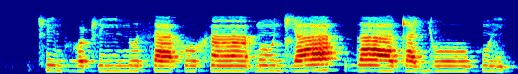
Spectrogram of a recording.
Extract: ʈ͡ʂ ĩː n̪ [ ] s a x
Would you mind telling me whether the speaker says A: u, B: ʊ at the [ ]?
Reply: B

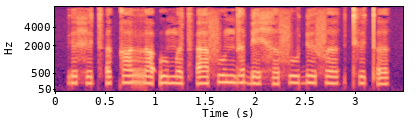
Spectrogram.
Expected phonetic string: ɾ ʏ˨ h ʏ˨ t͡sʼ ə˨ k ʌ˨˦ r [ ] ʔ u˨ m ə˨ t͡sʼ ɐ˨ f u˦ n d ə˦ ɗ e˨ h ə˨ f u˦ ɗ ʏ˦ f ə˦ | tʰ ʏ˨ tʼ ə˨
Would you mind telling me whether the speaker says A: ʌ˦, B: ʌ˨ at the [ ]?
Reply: B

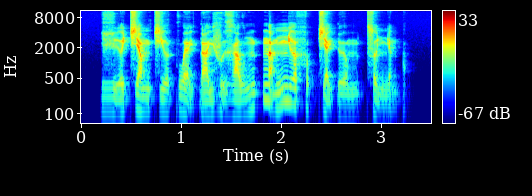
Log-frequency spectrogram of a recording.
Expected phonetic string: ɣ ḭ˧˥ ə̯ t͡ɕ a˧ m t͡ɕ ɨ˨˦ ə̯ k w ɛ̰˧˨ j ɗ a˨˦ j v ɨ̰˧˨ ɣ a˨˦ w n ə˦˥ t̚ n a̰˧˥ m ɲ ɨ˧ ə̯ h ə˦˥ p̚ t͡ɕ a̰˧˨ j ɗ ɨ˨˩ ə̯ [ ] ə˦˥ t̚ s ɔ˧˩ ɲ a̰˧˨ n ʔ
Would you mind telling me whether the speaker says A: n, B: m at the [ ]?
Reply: B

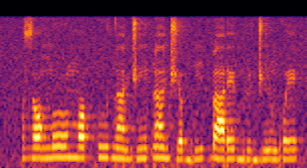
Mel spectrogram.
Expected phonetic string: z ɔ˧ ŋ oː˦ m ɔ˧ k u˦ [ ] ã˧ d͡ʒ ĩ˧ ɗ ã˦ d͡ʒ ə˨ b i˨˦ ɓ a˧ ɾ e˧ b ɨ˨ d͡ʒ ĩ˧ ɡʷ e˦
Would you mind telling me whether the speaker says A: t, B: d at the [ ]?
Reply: B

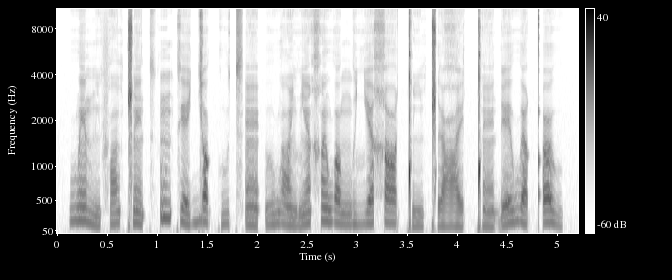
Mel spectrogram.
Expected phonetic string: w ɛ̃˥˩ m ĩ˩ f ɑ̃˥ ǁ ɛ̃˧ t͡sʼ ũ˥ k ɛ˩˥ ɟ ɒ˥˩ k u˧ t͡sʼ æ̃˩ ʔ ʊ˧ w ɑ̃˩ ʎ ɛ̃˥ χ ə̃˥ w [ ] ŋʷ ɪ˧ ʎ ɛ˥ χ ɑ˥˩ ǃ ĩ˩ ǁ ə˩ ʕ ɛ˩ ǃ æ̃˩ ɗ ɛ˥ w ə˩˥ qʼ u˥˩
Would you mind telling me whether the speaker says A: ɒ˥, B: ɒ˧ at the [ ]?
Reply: B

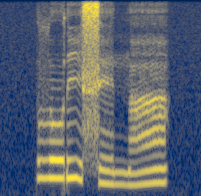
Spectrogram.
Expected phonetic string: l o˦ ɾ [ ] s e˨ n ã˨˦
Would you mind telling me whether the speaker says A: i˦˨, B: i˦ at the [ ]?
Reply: A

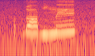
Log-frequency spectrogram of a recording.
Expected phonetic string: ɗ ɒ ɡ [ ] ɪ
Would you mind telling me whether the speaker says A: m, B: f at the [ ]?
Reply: A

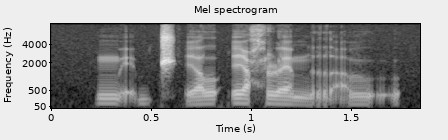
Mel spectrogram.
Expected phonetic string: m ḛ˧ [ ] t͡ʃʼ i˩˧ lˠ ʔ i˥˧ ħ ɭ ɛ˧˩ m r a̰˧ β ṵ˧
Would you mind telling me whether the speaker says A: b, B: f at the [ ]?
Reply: A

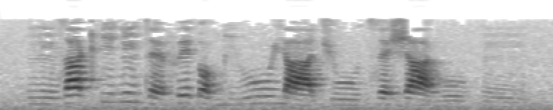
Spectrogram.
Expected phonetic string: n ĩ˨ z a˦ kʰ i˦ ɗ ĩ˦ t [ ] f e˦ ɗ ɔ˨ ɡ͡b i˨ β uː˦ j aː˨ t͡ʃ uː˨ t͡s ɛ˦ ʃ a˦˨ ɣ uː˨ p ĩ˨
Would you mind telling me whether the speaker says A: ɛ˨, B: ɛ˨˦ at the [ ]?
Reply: A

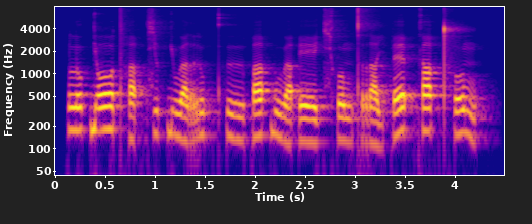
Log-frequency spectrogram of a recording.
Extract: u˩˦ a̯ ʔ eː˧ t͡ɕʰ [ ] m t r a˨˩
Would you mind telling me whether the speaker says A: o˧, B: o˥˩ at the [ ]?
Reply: A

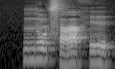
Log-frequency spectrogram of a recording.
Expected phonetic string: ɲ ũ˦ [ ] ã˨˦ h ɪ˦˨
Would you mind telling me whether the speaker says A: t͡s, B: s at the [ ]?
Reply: B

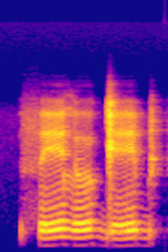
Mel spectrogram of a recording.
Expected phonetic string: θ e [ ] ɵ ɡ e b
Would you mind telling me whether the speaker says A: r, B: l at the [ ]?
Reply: B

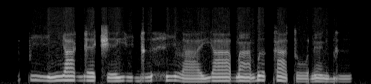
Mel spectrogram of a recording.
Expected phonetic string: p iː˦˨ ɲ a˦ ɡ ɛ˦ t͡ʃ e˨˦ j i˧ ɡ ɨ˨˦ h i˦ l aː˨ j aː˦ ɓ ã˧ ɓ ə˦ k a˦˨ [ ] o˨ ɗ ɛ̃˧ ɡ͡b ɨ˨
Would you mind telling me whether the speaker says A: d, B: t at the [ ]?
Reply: B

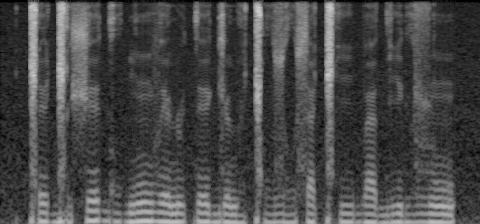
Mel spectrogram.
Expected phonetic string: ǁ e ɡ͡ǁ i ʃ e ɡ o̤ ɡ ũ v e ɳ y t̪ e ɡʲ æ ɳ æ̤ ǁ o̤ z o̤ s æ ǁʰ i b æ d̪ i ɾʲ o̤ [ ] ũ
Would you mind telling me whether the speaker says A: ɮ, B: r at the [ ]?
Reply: A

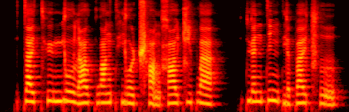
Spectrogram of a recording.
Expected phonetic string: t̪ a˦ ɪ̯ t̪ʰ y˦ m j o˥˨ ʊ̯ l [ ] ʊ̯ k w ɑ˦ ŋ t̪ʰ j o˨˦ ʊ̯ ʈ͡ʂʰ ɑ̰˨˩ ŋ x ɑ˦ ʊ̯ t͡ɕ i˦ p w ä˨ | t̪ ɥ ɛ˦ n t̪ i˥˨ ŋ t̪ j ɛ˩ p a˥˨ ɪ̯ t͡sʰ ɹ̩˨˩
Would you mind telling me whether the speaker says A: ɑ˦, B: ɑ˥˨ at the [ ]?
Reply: B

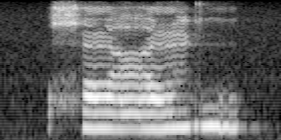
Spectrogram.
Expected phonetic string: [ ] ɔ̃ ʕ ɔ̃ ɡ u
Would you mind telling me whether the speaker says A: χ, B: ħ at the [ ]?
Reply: A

